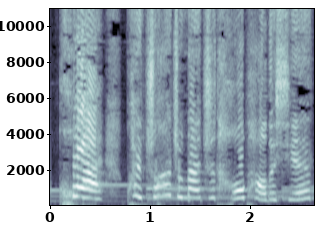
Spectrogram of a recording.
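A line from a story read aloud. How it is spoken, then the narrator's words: Loud shout while chasing. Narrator (Chinese): 鞋匠追来了，他大声地喊道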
